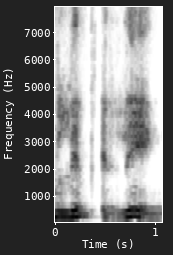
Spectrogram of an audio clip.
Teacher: you do have that nasal phonetic changing of the vowel slightly because of those nasal consonants being next to it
